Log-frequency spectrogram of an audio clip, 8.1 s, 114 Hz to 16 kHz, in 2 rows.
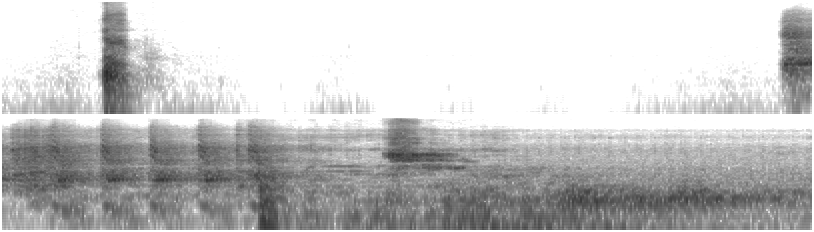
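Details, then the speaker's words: Jonway Master 250 scooter, owned since 2006, under restoration, with coolant system still fine, cold start (not run yet that day): a few quick cranks, then it catches promptly and settles into an even idle; easy, healthy start. "The coolant system is still 100%. It starts easily. It hasn't been started today yet, so let's see quickly."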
